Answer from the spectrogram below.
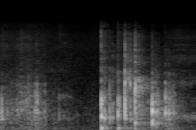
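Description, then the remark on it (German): A standard die is rolled during a Harry Potter-themed board game: after a second of soft, low rustling, a sudden clatter of sharp, irregular clicks as it tumbles and bounces across a hard surface, fading out. “Genau, jetzt würfel ich nochmal.”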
